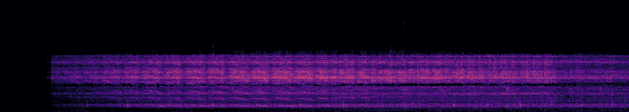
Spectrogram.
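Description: A model locomotive's diesel engine sound starts up and rumbles steadily from a small, tinny speaker.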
